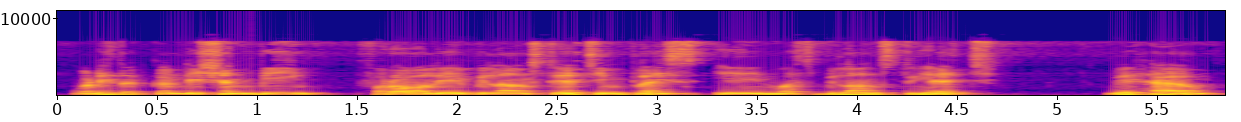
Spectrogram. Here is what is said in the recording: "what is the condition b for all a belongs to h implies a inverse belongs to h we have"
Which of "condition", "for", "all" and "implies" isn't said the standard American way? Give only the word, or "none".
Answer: implies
